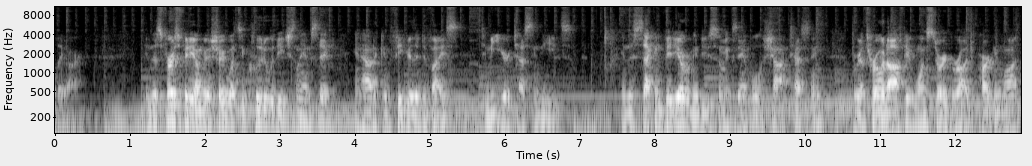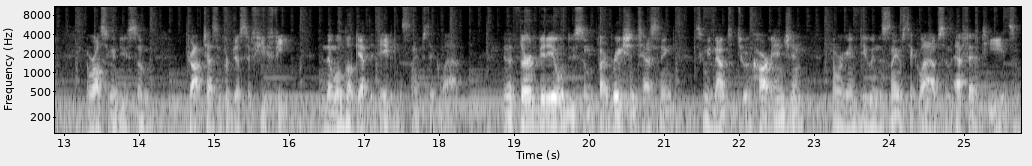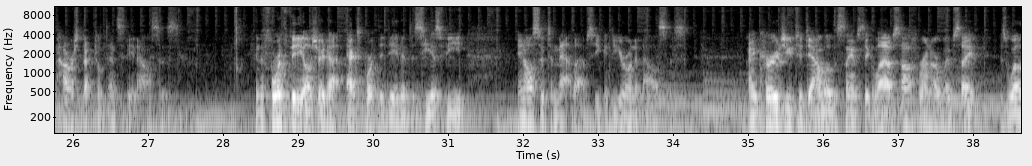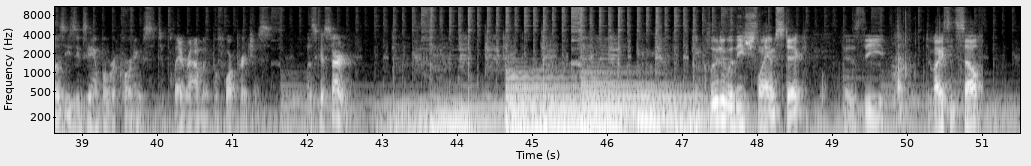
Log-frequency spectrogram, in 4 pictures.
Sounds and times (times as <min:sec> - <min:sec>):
Speech: 0:00.0 - 0:00.4, 0:01.2 - 0:06.9, 0:07.5 - 0:27.4, 0:28.2 - 0:31.3, 0:31.9 - 0:34.2, 0:35.0 - 0:42.7, 0:47.2 - 0:51.1
Music: 0:00.0 - 0:51.5.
